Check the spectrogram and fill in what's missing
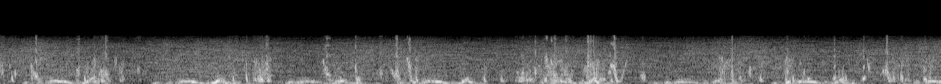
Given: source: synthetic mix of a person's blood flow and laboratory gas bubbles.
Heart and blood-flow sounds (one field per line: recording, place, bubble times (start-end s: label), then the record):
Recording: Doppler ultrasound of blood flow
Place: precordium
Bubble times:
0.00-0.19 s: bubbles
0.28-0.43 s: bubbles
0.74-1.27 s: bubbles
1.36-1.42 s: bubbles
2.29-2.39 s: bubbles
2.43-2.76 s: bubbles
3.20-3.44 s: bubbles
3.53-3.66 s: bubbles
3.78-3.84 s: bubbles
3.88-4.28 s: bubbles
4.82-4.90 s: bubbles
4.99-5.75 s: bubbles
5.79-6.28 s: bubbles
6.40-6.49 s: bubbles
7.09-7.65 s: bubbles
7.81-8.13 s: bubbles
8.31-8.51 s: bubbles
8.60-9.36 s: bubbles
From the record:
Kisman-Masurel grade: 343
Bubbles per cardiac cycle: rolling drumbeat, 9 or more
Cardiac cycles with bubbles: 100%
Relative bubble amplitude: loud (0.450 to 0.775)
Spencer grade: 3 (all of the cardiac periods contain showers or single bubble signals, but not dominating or overriding the cardiac motion signals)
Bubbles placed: anywhere in the cardiac cycle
